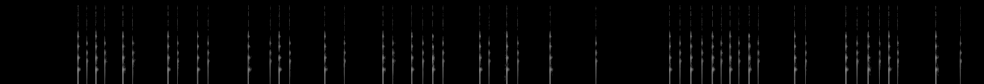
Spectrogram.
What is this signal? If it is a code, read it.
Morse code (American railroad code), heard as a telegraph sounder, hand-sent with a straight key. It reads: CONTROL PEST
